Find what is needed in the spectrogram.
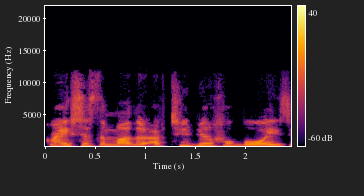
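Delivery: ordinary delivery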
